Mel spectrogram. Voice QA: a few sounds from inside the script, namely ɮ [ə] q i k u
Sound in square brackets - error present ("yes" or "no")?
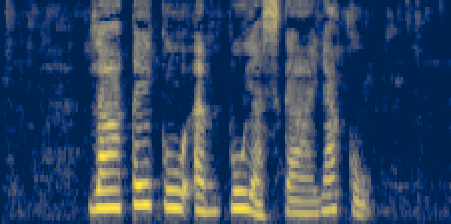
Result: yes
